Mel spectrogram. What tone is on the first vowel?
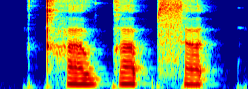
low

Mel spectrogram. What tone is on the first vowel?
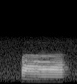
low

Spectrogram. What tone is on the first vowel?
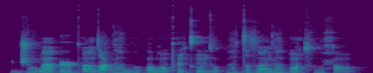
high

